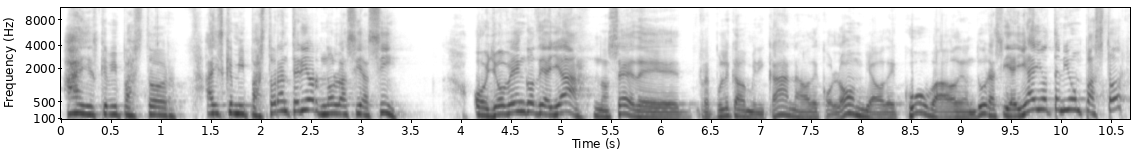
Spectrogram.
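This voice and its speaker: A man's voice: high voice, very animated, brisk, darkish tone. A man with a Latin American Spanish accent preaching an expository sermon as a pastor, emphatic and exhorting, repeating phrases and asking rhetorical questions. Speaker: pastor preaching to his church.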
